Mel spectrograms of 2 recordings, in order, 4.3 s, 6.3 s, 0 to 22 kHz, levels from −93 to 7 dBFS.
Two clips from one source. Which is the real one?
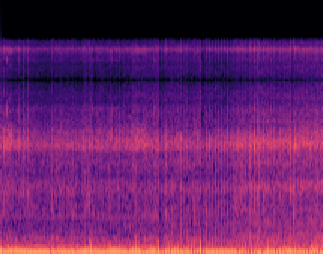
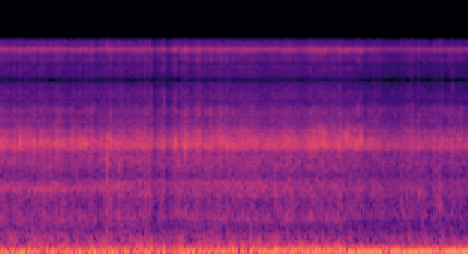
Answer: first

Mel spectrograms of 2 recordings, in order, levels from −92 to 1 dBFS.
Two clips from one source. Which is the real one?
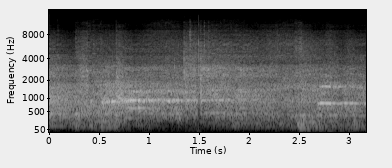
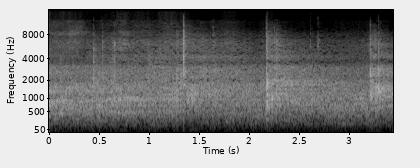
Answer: second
